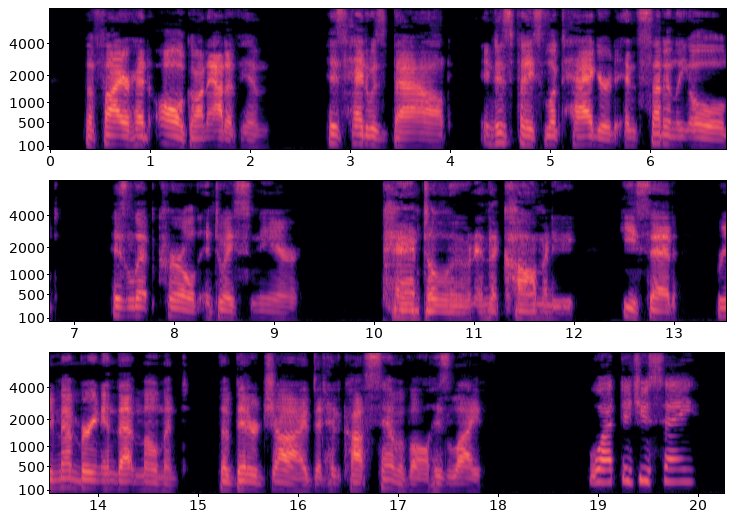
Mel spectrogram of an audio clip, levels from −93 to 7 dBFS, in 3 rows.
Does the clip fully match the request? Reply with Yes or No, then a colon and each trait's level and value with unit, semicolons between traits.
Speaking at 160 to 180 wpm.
No: average, 145 wpm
